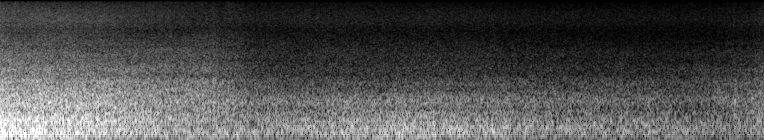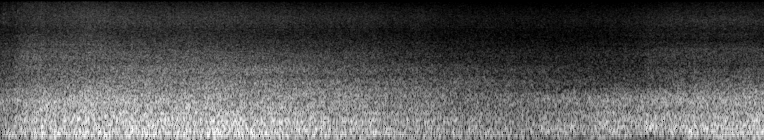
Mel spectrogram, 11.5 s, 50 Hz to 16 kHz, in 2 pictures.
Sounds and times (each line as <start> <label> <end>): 0.0 waves 1.9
